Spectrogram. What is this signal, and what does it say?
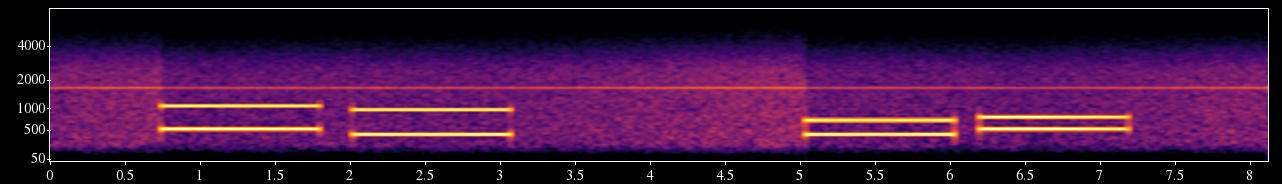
Aircraft SELCAL, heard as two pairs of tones, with radio static and a steady whistle near 1690 Hz. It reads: FP-DM DJ-FK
